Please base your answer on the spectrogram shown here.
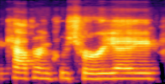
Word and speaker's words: Catherine: say it right um it's in English we just say Katherine um in French it' be K just to be very fancy but I I pretty much blow that off in Texas how long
